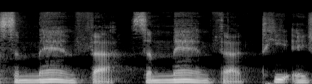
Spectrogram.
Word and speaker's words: Samantha: 那注意这个女生的名字读作 Samantha，TH 是有一个咬舌头的轻辅音在里面。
